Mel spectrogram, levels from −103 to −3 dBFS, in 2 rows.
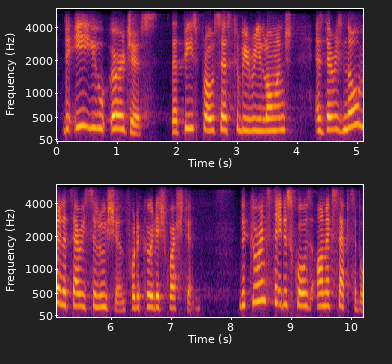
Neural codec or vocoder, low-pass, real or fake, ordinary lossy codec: codec, 16 kHz, 0.7 kbps, FocalCodec; 5.4 kHz; fake; Opus, 32 kbps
